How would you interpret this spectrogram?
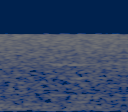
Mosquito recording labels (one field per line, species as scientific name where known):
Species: Anopheles gambiae s.s.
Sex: female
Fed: unfed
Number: one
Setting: insect culture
